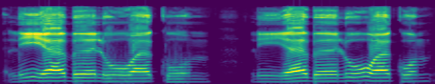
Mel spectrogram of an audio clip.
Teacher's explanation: tidak boleh ada tambahan hamzah ataupun berhenti akan tapi dia mengalir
